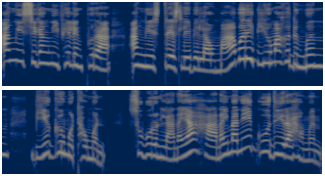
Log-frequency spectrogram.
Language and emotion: Bodo, surprised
